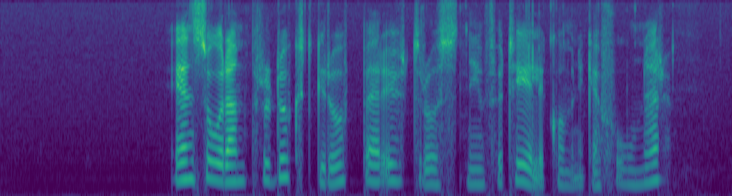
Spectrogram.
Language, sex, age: Swedish, female, 56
